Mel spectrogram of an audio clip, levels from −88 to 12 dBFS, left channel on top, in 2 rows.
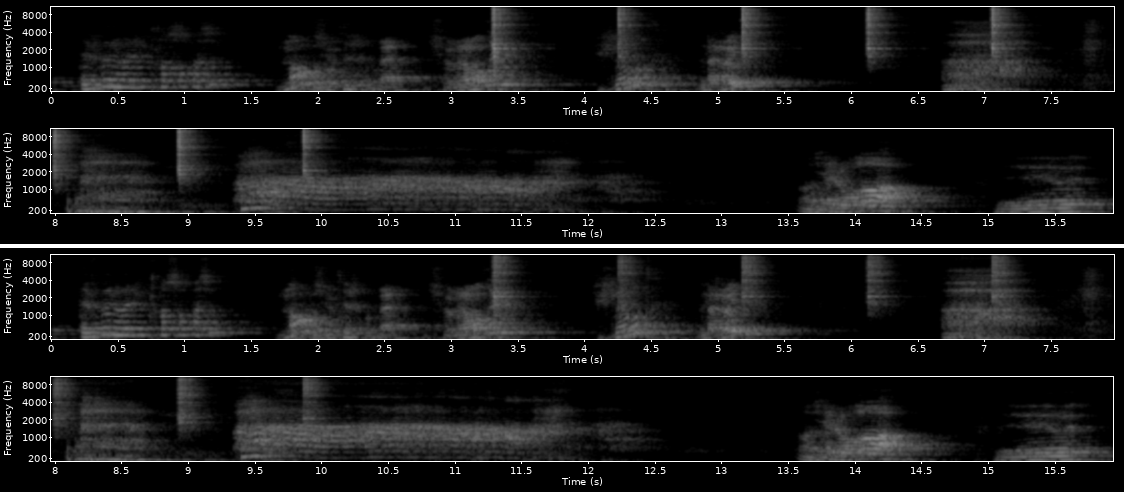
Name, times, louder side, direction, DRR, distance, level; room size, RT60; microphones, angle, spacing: voice 1, 0.2-1.3 1.8-2.5 4.1-5.1 6.7-7.9 8.1-12.4 13.6-13.8 14.9-15.7, right 2 dB, 60° right, -4 dB, 2.1 m, -50 dB
voice 2, 1.7-2.1 2.5-2.6 2.8-3.4 4.9-5.2 7.7-7.8 13.7-14.3, right 1 dB, 10° right, -5 dB, 3.9 m, -44 dB
Clock, 3.3-3.7 4.2-4.4 5.2-5.4 6.1-6.4 7.0-7.3 8.0-8.2 8.9-9.2 9.8-10.1, left 7 dB, 55° left, 1.3 m, -41 dB
13.5 x 9.9 x 2.6 m, 0.92 s
head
